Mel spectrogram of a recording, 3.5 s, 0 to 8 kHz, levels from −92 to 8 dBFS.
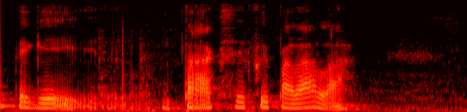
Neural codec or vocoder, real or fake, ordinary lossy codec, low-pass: codec, 16 kHz, 16 kbps, FreqCodec, larger model; fake; none; 7.2 kHz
